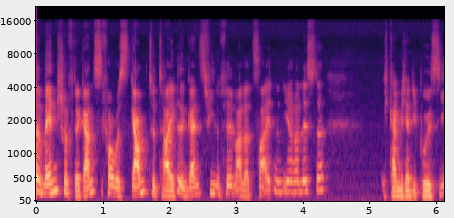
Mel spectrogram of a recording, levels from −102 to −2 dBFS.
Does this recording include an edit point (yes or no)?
yes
